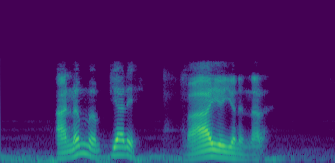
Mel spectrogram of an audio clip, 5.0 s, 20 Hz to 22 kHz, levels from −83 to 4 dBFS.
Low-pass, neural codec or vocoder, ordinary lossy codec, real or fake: 5.4 kHz; codec, 24 kHz, 0.9 kbps, DualCodec; Opus, 64 kbps; fake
